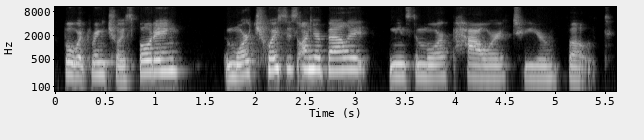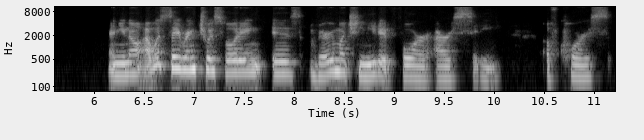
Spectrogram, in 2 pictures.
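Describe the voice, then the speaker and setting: A woman from New York City, a Bangla speaker, hosting a press call as an organizer in an enthusiastic, casual, friendly way. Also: medium pitch. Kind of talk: upbeat press call moderation.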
